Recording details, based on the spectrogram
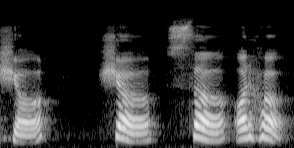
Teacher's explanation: वायु तीव्र गति से रगड़ खाने की वजह से गर्म होकर बाहर निकलती है। यानी कि हवा जब निकलती है तो वो मुंह में ही गर्म होकर फिर बाहर निकलती है। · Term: उष्म व्यंजन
